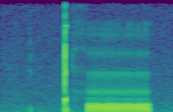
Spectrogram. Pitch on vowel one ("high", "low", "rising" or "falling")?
low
